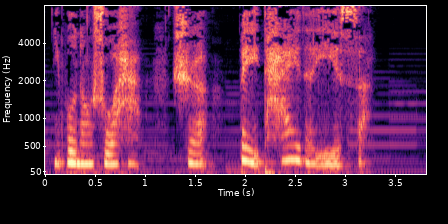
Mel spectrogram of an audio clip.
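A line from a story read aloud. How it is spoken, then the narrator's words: Slow, embarrassed. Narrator (Chinese): 她慢慢的跟我解释，又有点难为情的说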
